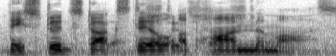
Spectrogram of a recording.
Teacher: We get all these emphasized syllables. There's spondees in there. I think there's a lot of beat where both syllables are emphasized, and there's stood stock still.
